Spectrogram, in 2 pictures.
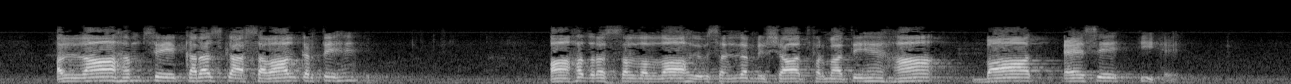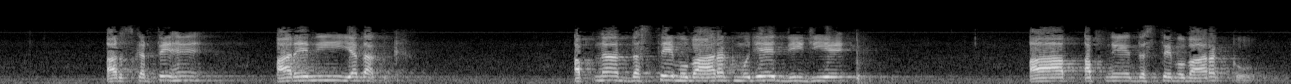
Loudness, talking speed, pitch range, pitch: -15 LUFS, 85 wpm, 130-170 Hz, 155 Hz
